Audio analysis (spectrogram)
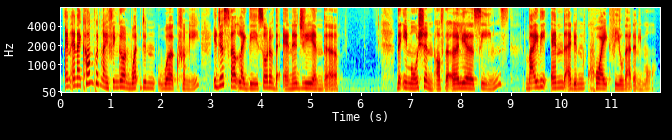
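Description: Woman, low-ish voice, dry close sound, thoughtful reviewer talking over a play. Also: expressive, moderate pace, no echo. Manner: thoughtful, articulate, searching for words. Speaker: theatre reviewer. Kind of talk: casual review discussion.

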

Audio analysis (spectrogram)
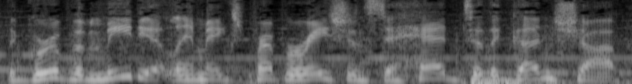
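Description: Higher-voiced male storyteller over soft music. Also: fast talker. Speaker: storyteller, podcast writer and performer. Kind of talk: scripted dramatic narration.

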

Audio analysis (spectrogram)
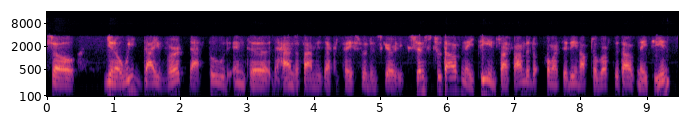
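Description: A man's voice: lowish voice, a little fast, slightly rough, no room sound. A man from Trinidad with a Trinidadian accent, explaining his nonprofit work as an interview guest. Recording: tinny phone-like line, dry.

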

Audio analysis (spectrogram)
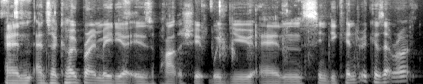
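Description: A man's voice: deep voice, animated, fairly quick, slight background noise. A man hosting an interview, sounding nasal while he recovers from a cold, asking questions with hesitant restarts. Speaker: podcast host.

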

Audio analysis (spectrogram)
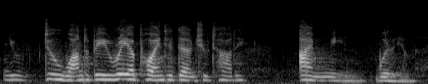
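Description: An actress playing a gracious, gently wry college president's wife who coaches students, in 1940s radio comedy style. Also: female voice, mid-range voice, fairly even intonation, measured pace, creaky. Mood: gentle. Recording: 1940s radio broadcast, music underneath.

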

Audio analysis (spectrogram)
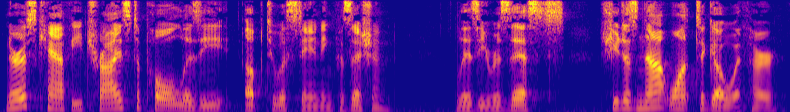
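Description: A man's voice: mid-range voice, expressive, unhurried, fairly bright tone. A man giving scripted narration of stage directions as the narrator of an audio play.

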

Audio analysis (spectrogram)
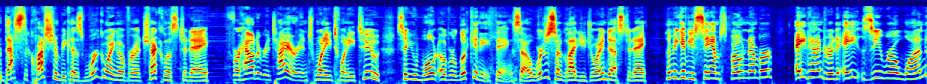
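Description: A woman in her sixties co-hosting a radio show, speaking in a cheerful, upbeat way as she introduces the advisor and asks questions. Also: a little high. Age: 60s. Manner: cheerful, reads out phone numbers slowly. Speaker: radio co-host.

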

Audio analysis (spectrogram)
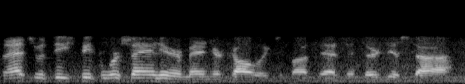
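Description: A man's voice: mid-range voice, fairly even intonation, moderate pace. A man calling in to a sports radio show, casual and chummy, calling the host brother. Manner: casual, says brother a lot. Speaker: caller. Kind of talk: radio call-in chat. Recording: tinny phone line with faint noise.

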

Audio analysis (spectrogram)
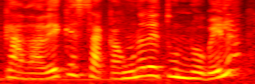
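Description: A friendly, homely Andalusian neighbour woman, played by an actress in a radio play, effusive and civic-minded. Her voice sits a little high, with faint background ambience. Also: lively intonation, quick pace, noisy background, lightly acted. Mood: admiring, effusive. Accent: Andalusian Spanish. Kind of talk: audio fiction acting.

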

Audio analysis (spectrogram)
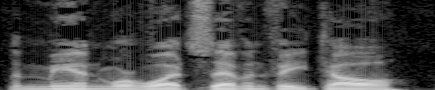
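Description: A deep-voiced man hosts a radio talk show in an easygoing, folksy drawl. The sound is dry and close, with no room around it. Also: flat delivery, unhurried, a little mellow, dry recording. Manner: folksy, drawling, exclaims "boy". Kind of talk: casual radio chat. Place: radio studio.

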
